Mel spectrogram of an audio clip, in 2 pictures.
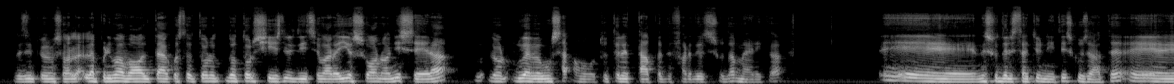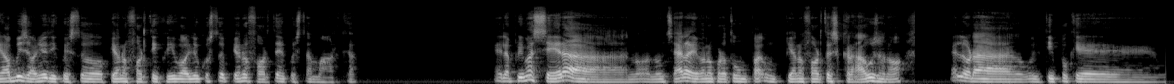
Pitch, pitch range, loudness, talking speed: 130 Hz, 120-140 Hz, -20 LUFS, 180 wpm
